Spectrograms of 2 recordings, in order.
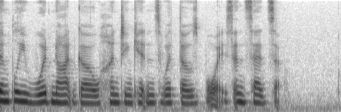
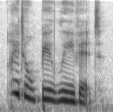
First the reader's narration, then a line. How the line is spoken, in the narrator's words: cried Jen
